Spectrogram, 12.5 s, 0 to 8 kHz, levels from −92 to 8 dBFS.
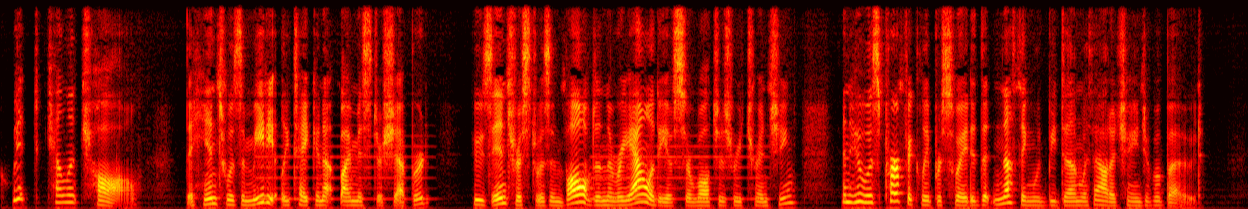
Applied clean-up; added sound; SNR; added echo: neural mask model RNNoise.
